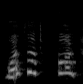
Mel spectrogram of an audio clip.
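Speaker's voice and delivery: squeaky, very high disbelief; shocked outburst. Retold or imitated. Gamer reacting to the character's confession, shocked squeal. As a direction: yelp it in total disbelief. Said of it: "I was like".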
